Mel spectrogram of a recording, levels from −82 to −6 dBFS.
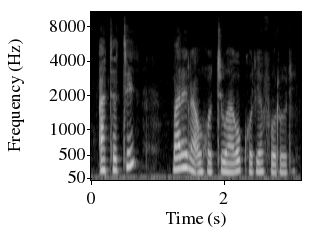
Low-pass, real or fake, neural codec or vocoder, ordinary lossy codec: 9.9 kHz; real; none; AAC, 48 kbps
